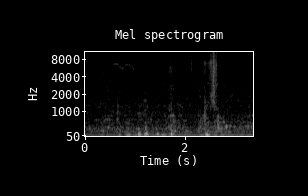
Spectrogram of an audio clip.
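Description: Small objects knock and tap as they are handled close by.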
